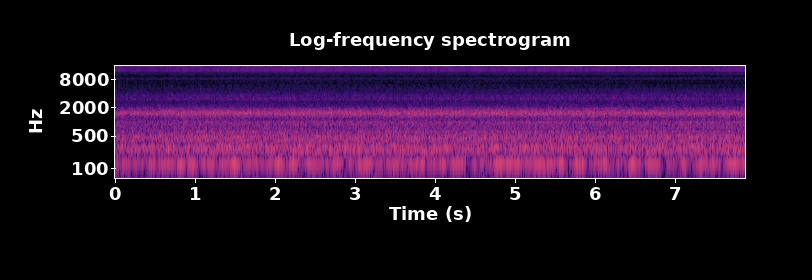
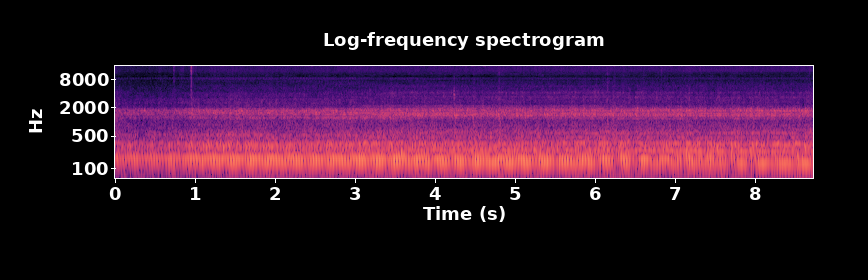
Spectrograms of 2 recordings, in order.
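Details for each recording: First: Homemade pulse motor, nine-magnet electromagnetic rotor with coil, reed switch and transistor, spinning fast: steady electric hum and faint whirr, even and smooth, no knock; running healthy. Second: Homemade pulse motor with electromagnet rotor: steady low hum with faint pulse about four times a second continues with power switched off; short in circuit drawing about 100 milliamps, motor suspected fried.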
